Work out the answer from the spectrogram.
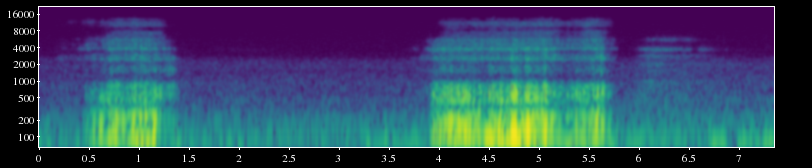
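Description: Two loud, rough, rattling breaths in a quiet room, with a fainter third. Snoring.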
